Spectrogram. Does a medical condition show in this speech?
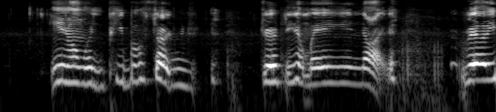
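Yes: cerebral palsy.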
